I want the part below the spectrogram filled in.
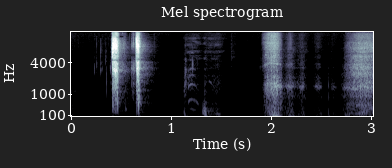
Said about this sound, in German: Dann guck mal, ob Laden so klingt. das war ein Locher. Ah, äh, Locher!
